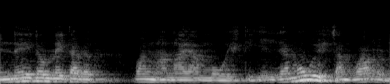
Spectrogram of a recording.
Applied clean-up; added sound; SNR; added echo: none; none; none; reverberation time 0.6 s.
